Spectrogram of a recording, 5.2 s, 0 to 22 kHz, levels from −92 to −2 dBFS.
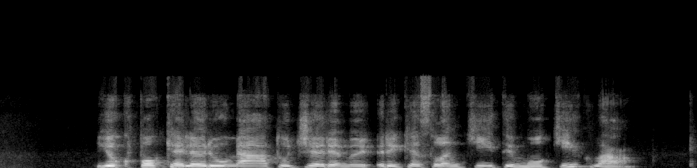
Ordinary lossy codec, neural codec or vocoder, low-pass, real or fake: Opus, 16 kbps; none; 9.9 kHz; real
